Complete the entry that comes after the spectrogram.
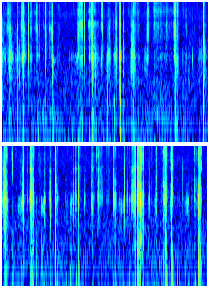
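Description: A cotton swab stick is pushed into a hollow green chili pepper half held in the hand and scraped around inside, while fingers scratch and rub the pepper's skin. The result is a quiet, uneven series of short, crisp scratching and crackling clicks with a bright, dry edge and no ringing.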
